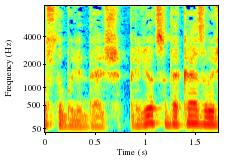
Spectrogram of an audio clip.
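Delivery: ordinary delivery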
